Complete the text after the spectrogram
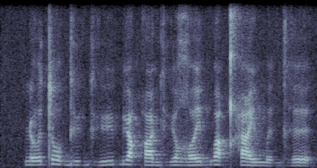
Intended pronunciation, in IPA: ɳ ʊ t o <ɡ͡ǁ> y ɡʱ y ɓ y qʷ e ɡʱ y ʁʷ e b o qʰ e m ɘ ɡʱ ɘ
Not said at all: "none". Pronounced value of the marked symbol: ɡ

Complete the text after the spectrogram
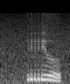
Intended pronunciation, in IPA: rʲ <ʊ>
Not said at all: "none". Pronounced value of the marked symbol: ʊ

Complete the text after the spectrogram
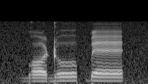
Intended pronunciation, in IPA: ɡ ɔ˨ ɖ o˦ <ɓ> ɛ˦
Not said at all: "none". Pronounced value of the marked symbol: ɓ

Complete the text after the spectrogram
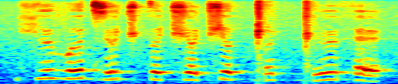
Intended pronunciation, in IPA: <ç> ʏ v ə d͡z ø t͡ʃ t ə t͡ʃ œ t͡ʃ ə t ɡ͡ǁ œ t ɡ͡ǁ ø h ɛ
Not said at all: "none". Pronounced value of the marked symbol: ç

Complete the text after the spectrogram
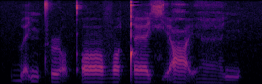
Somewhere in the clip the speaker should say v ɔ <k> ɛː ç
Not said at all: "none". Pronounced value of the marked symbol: ǃ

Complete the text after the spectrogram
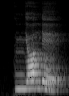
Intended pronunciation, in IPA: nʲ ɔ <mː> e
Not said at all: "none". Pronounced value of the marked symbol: n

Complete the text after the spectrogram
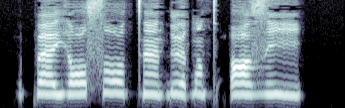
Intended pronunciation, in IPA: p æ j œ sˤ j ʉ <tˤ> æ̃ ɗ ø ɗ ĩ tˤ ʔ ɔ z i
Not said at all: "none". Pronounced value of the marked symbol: t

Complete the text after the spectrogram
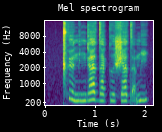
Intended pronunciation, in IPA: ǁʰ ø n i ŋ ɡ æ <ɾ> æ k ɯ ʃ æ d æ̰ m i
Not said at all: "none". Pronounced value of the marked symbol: d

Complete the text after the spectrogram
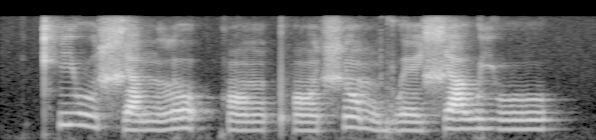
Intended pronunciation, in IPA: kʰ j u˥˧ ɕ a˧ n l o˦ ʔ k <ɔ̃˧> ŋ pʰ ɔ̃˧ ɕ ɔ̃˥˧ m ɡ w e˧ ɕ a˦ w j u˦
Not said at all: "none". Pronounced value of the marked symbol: ɔ̃˧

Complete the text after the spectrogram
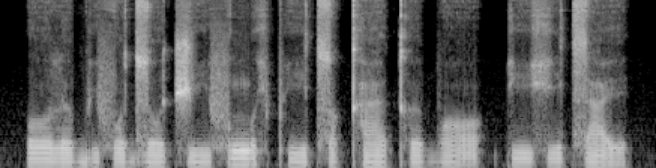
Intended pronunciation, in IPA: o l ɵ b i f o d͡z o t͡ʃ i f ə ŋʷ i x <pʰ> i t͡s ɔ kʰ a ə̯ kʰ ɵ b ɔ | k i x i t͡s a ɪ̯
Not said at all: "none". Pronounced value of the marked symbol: pʰ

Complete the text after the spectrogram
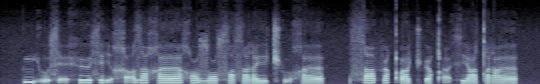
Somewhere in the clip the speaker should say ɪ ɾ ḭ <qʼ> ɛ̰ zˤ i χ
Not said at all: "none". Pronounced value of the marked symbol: χ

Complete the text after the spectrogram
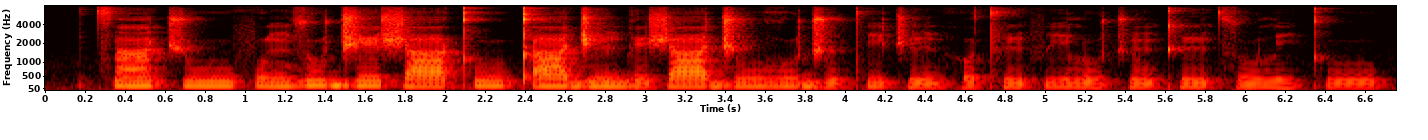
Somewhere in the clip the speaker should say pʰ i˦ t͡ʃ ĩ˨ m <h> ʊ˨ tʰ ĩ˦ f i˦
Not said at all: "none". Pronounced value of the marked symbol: h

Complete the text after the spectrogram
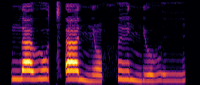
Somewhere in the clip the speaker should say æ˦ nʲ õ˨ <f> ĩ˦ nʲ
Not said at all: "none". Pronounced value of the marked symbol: θ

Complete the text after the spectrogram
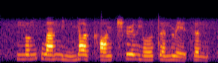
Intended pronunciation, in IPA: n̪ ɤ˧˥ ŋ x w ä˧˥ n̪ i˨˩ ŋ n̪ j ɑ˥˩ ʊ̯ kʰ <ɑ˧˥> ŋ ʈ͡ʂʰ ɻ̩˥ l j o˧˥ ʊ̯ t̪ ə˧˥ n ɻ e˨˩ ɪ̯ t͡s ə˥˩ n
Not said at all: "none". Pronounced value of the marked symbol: ɑ˧˥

